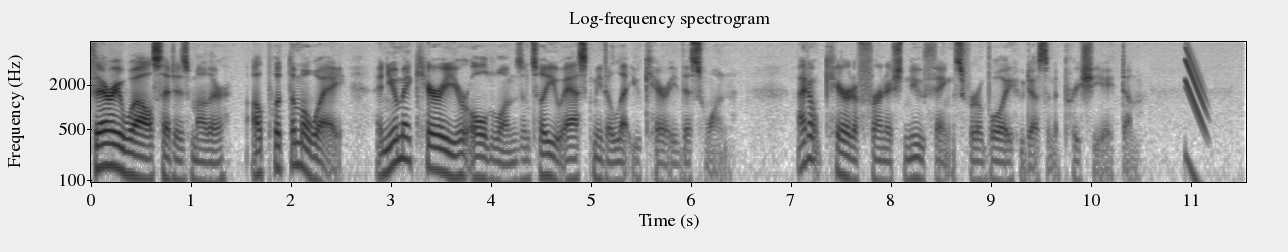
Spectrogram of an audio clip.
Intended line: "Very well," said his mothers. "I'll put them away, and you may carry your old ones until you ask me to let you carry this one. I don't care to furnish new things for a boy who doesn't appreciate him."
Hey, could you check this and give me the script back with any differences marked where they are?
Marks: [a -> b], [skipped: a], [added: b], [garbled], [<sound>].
"Very well," said his [mothers. -> mother] "I'll put them away, and you may carry your old ones until you ask me to let you carry this one. I don't care to furnish new things for a boy who doesn't appreciate [him." -> them] [chirp]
